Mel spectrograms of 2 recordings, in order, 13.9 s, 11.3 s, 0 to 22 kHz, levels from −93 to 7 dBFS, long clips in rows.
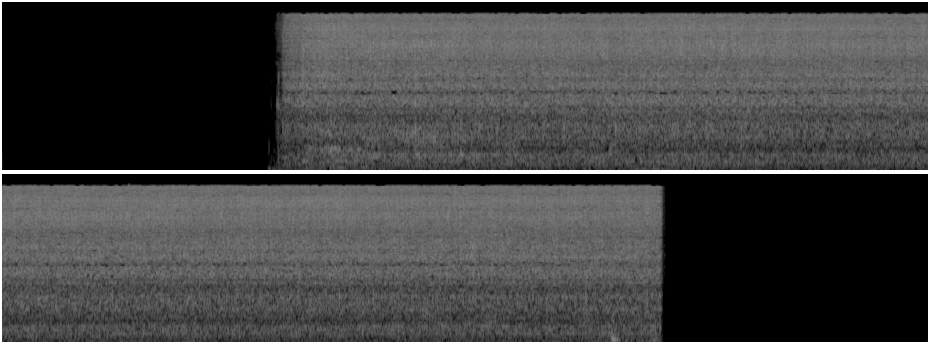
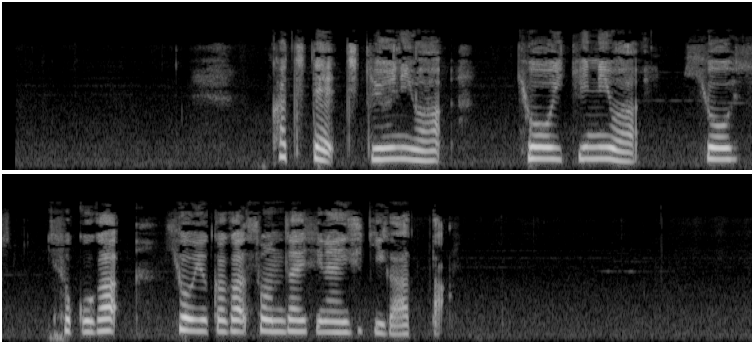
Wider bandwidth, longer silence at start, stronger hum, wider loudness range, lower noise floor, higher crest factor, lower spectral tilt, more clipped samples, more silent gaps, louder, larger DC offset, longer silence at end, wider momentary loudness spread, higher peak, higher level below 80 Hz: first, 16.5 kHz vs 11 kHz; about the same, 2.05 s vs 2.05 s; neither; about the same, 3 LU vs 5 LU; first, under -90 dBFS vs -64 dBFS; about the same, 18 dB vs 20 dB; second, 2.5 dB/octave vs -3.5 dB/octave; neither; neither; second, -27 LUFS vs -23 LUFS; neither; second, 2 s vs 2.3 s; second, 1 LU vs 12 LU; second, -14 dBFS vs -6 dBFS; about the same, -72 dBFS vs -72 dBFS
